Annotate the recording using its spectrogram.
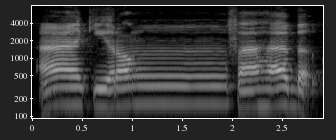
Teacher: Akiron fahab qalqala, ya, ba berharokat sukun dibaca qalqala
